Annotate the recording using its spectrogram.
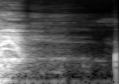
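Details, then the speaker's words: Single short, loud cough from an adult woman, fading quickly into quiet; cough. "Moi, c'est pareil. J'arrête pas de tousser depuis tout à l'heure."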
